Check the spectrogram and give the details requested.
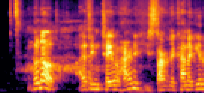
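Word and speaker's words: Heinicke: Hey, I don't know why you guys keep pronouncing his last name wrong, but Because it's I Heineke. don't know. it's Heineke.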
